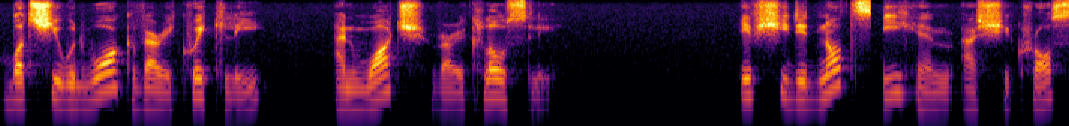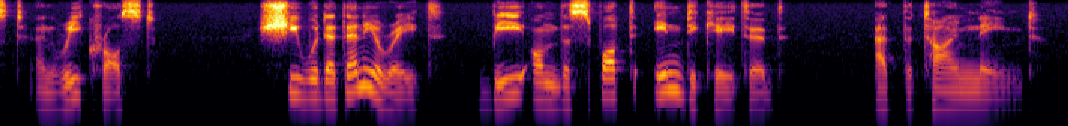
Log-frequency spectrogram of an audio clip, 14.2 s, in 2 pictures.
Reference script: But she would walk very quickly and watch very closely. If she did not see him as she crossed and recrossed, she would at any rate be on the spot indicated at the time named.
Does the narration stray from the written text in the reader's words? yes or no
no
